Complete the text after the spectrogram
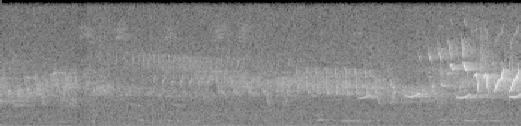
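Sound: common cuckoo calling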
